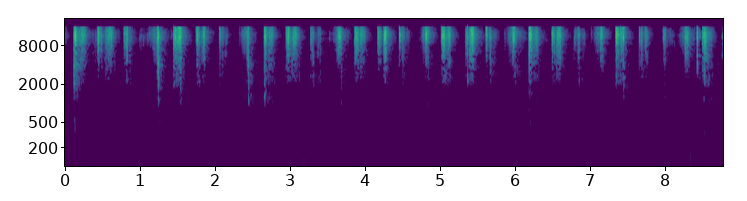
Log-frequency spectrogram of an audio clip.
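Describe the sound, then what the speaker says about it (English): Playing cards are shuffled by hand in a quick repeated rhythm of crisp riffling bursts, close and fairly quiet, continuing for several seconds without talk. "take the rest of the cards, you know, the diamonds and spades and clubs, and shuffle"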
